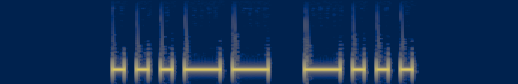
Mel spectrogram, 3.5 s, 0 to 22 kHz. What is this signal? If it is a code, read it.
Morse code, heard as a keyed tone, about 15 wpm, 700 Hz. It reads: 3B
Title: Single-Letter Single-Number 15wpm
